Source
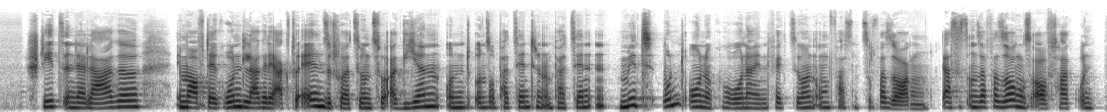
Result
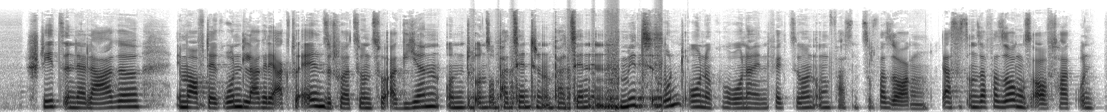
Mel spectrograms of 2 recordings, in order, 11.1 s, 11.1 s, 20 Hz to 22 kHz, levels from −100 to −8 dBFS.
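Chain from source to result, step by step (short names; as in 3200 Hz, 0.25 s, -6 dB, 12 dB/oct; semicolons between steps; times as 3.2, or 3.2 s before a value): 4.69–6.92 backwards sustainer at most 26 dB/s; gain +3.5 dB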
